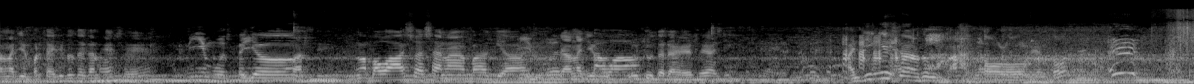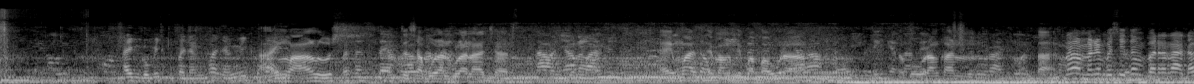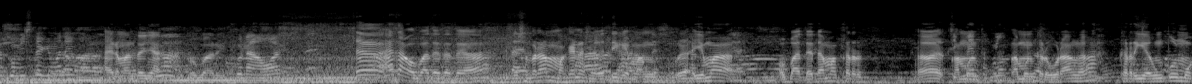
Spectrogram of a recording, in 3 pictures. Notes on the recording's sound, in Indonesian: Pinggir jalan. Audio nya jelek banget.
